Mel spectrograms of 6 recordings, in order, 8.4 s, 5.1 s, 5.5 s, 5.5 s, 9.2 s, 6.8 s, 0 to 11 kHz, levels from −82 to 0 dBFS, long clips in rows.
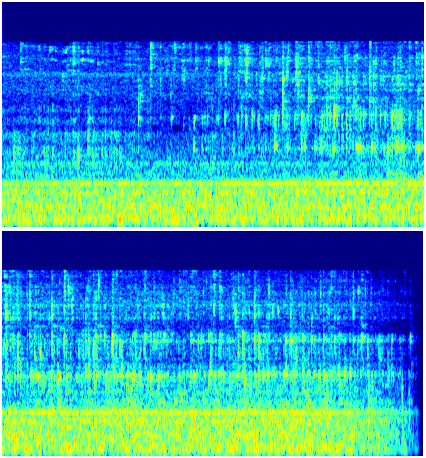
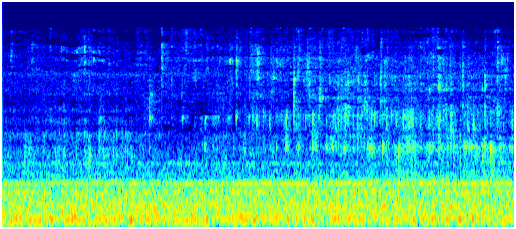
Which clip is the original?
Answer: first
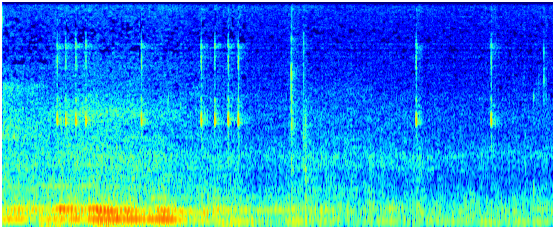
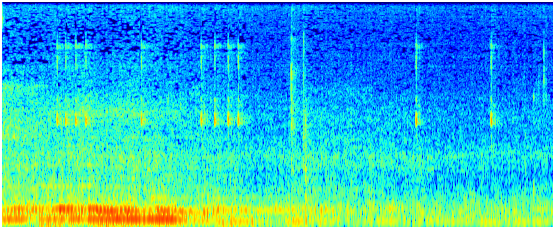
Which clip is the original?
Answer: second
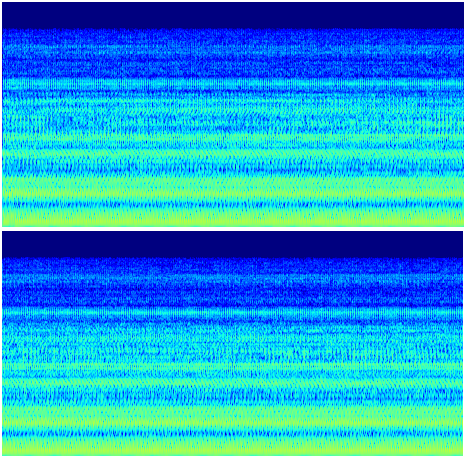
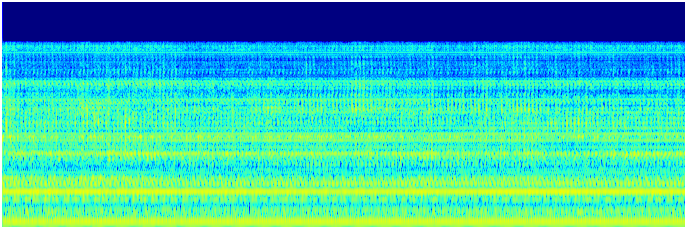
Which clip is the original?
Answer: first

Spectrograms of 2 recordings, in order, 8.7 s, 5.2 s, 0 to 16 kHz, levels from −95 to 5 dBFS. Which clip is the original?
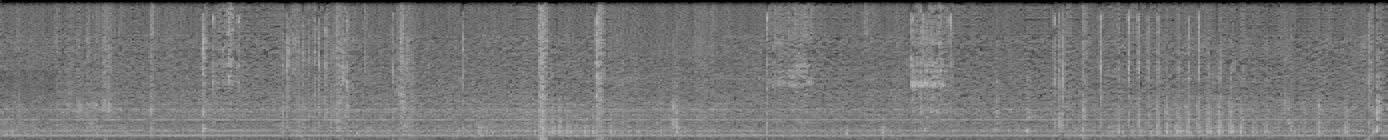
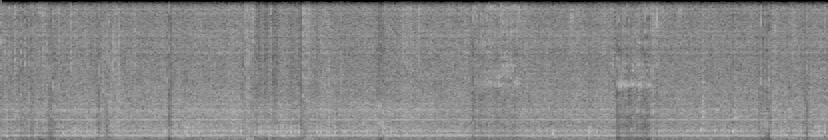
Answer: first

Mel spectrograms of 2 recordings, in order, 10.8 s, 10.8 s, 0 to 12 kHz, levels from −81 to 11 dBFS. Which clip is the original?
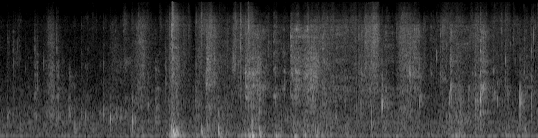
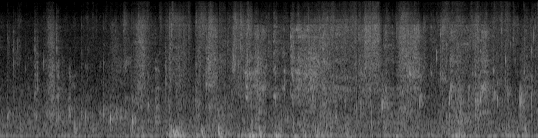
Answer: first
